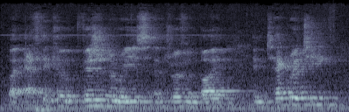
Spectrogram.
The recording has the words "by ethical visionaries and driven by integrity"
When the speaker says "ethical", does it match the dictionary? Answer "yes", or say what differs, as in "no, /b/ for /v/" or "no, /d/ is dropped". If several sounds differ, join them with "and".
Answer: yes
